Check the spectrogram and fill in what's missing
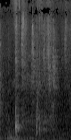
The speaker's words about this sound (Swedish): Jag frågar också, det är min hund som går här nu, så ni vet vad som låter.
